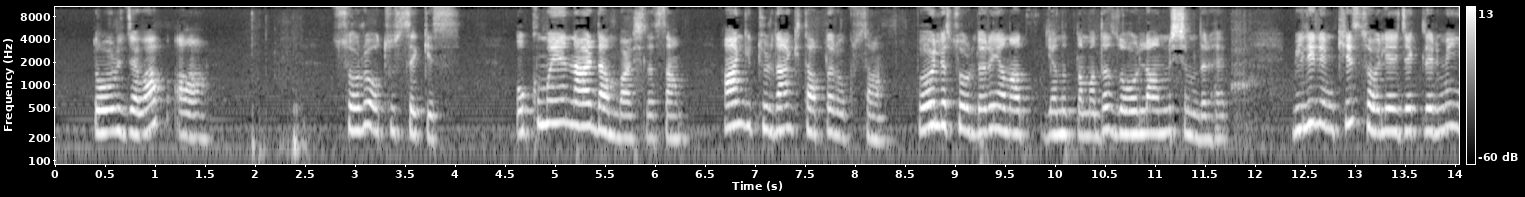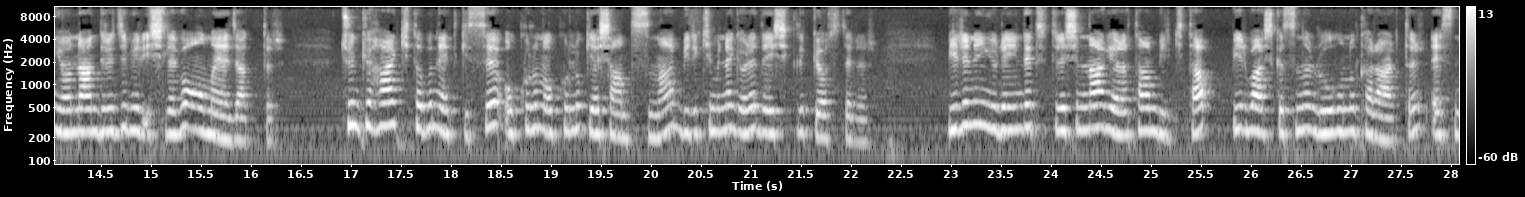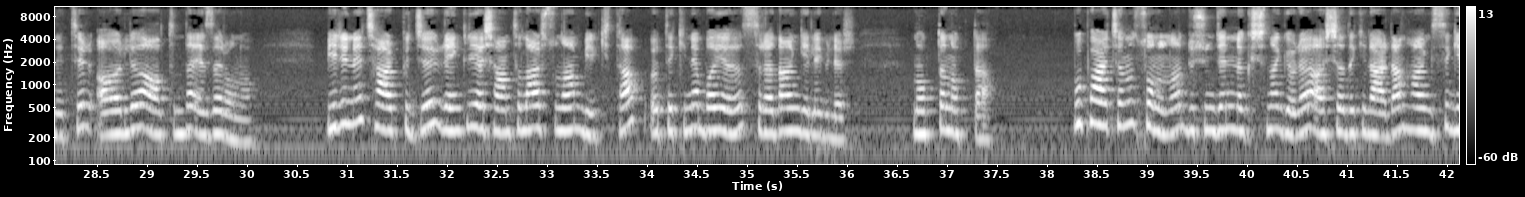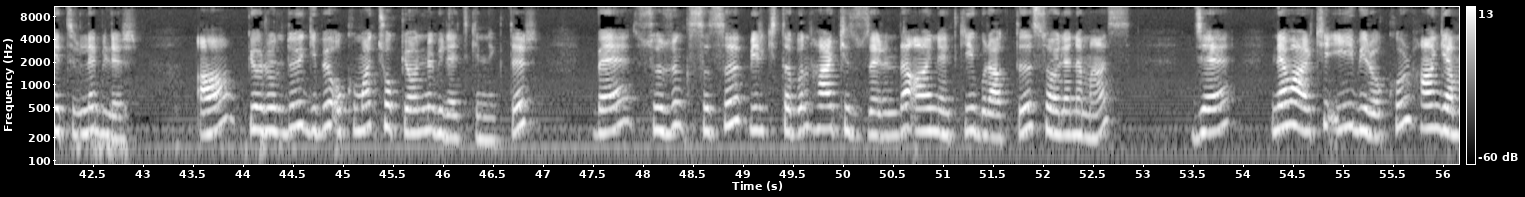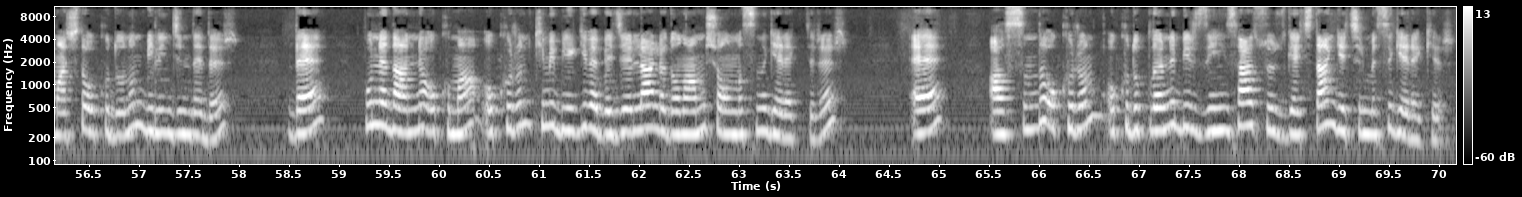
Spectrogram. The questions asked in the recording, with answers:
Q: Bu parçanın sonuna düşüncenin akışına göre aşağıdakilerden hangisi getirilebilir?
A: Doğru cevap B.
